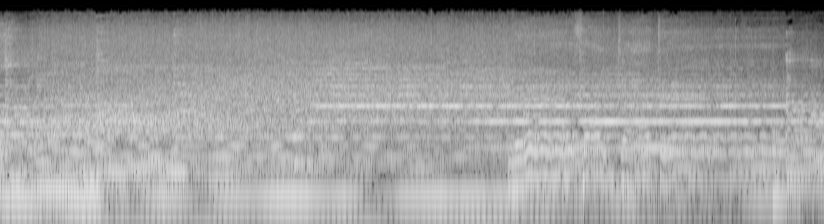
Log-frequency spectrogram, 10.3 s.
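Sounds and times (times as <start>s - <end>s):
applause: 0.0s - 10.2s.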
